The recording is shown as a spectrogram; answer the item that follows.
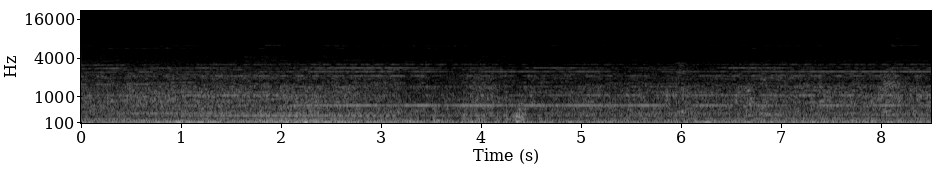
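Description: Liebherr LTM1230-5.1 mobile crane's diesel engine running steadily, a constant low rumble with a steady whine over it.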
